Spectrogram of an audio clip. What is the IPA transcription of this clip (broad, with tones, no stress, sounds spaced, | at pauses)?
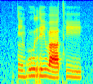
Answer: t ĩ˨ b uː˦ r i˦ β aː˨ tʰ iː˦˨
